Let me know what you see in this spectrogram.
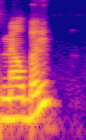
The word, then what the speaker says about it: Melbourne: For you Americans, it's pronounced Melbourne.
